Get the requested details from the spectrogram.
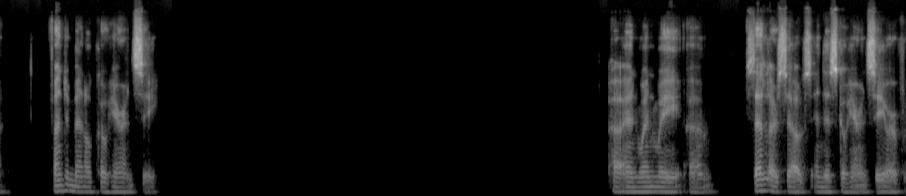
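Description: An elderly man speaks calmly and slowly over an online call, with long pauses.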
